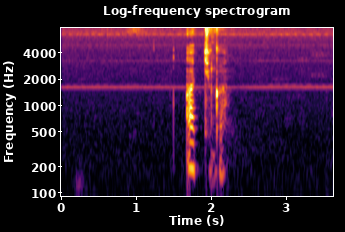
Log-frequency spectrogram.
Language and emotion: Russian, neutral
